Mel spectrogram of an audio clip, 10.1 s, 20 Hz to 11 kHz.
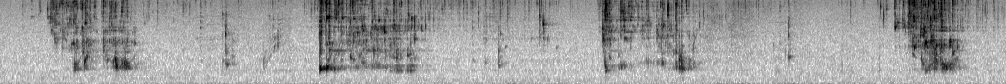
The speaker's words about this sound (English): Dip the quarter cup measuring cup in the water and pour the water into the third glass. Put another quarter cup of water in this glass. Use the measuring cup to put 3 scoops of water in the fourth glass and 4 scoops of water in the fifth glass.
